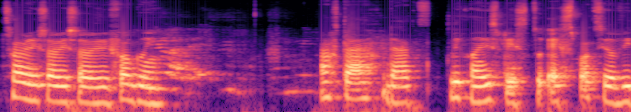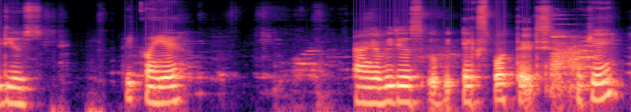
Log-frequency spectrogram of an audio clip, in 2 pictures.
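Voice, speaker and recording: A woman's voice: lowish voice, steady tone, slow, creaky, pauses often, warm tone, rough recording. A woman instructor giving an informal step-by-step tutorial, repeating instructions and checking in with listeners. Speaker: video editing instructor.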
